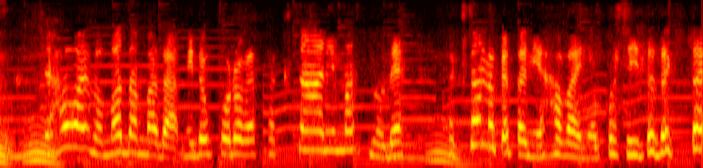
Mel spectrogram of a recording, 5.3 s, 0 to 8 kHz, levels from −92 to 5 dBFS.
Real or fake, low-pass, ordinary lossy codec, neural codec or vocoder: real; none; none; none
